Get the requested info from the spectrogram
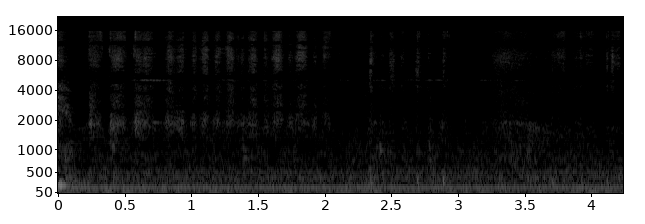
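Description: Faint, soft scratching of an ink blending brush being worked over paper cut-outs and dabbed on an ink pad, with a few light ticks.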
